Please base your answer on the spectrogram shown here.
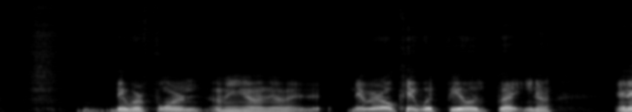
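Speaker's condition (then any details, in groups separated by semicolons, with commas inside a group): Cerebral palsy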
